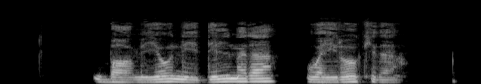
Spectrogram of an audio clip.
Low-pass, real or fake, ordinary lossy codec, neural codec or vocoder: 9.9 kHz; real; AAC, 48 kbps; none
